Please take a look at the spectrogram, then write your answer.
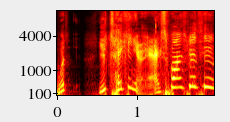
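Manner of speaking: high, far-off, mocking voice with attitude. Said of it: "she's starting to get an attitude".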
